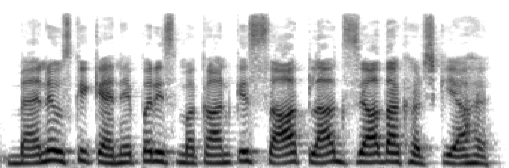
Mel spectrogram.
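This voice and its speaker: A woman voicing a wary, blunt adult husband in an animated storybook, who speaks in an accusing way. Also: mid-range voice, normal speed, close to an everyday voice. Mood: stern.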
